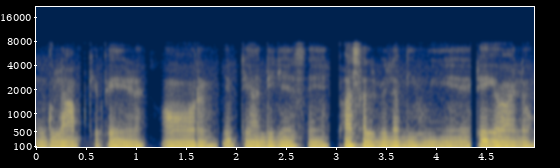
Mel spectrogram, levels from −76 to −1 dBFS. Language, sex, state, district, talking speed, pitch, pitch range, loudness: Hindi, male, Uttar Pradesh, Hamirpur, 180 wpm, 110 Hz, 110-115 Hz, -19 LUFS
